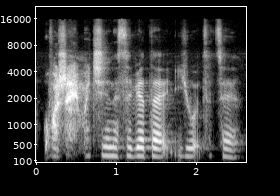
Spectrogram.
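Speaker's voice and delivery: breathy whispered announcement; whispering. Pretend. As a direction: whisper a mock formal address. Mock formal address, whispered.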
